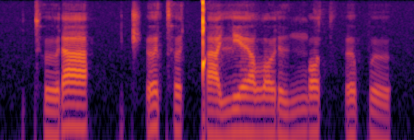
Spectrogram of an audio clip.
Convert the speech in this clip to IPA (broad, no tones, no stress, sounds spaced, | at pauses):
tʰ ɵ ɾ a | t͡ʃʼ ə tʰ ə ǃ a lʲ ɛ lˠ ɵ ɾ ɨ ŋ ɔ t͡sʼ ə p ɵ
